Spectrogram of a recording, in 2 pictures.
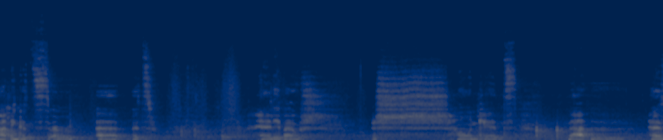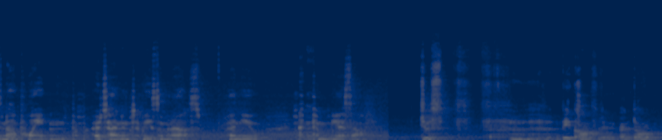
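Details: Stuttering in a young member of the Irish Stammering Association youth theatre for young people who stammer, with word repetitions.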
